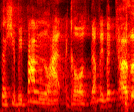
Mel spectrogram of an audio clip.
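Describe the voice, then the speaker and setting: A performer playing a nagging, screechy elderly landlady in a comic radio sketch, scolding loudly. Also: extremely high pitch, creaky, heavily acted.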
